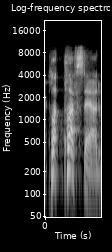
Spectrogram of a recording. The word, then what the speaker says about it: Klefstad: And today I have a very special guest, Klefstad. Hi. Great to be with you. Did I say it correctly? You did, yeah, Klefstad.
